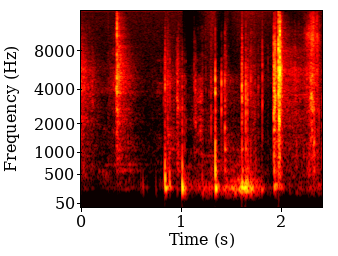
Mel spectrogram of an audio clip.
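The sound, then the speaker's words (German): A novelty table-prayer toaster being operated as it produces toast: a string of sharp mechanical clicks and clatters over a steady low hum, irregularly spaced across a couple of seconds, with no talking. “was ihr bestimmt nicht kennt, ist ein Tischgebetstoaster.”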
